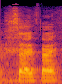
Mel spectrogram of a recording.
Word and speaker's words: Sci-Fi: Sci-Fi or sci S- I'm pretty sure it's pronounced Sci-Fi. Sci-Fi.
